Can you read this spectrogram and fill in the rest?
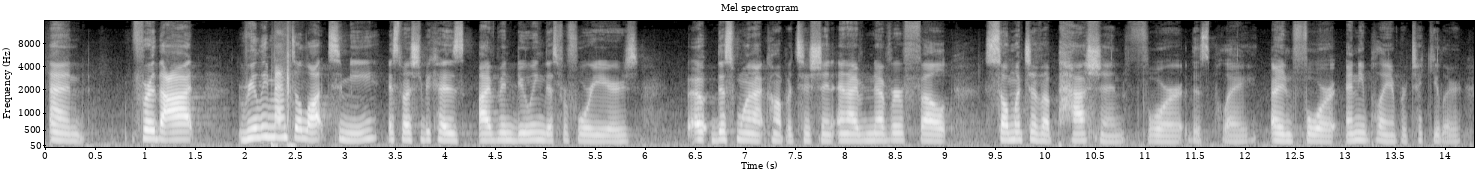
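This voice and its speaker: A woman's voice: medium pitch, fairly even intonation, moderate pace, clean tone. A young woman, a student actor, speaking earnestly in a heartfelt interview. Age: young adult. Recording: faint ambient noise.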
